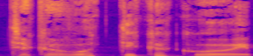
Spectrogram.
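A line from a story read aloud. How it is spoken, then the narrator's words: Mutter. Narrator (Russian): пробормотал Лекс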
